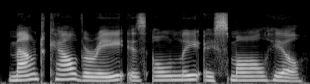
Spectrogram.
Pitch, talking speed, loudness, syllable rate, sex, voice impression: 195 Hz, 135 wpm, -17 LUFS, 3.5 syllables/s, female, very feminine, very middle-aged, slightly thin, tensed, powerful, slightly bright, slightly hard, very clear, fluent, cool, intellectual, refreshing, very sincere, very calm, slightly friendly, very reassuring, slightly unique, elegant, slightly wild, slightly sweet, slightly lively, kind, slightly sharp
